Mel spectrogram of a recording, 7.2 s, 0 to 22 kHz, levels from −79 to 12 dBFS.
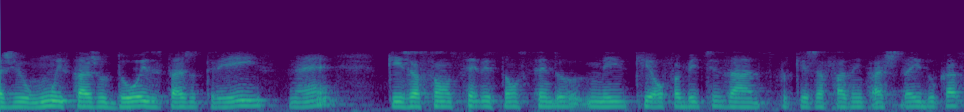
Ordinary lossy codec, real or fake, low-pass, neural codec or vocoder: AAC, 16 kbps; real; 7.2 kHz; none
